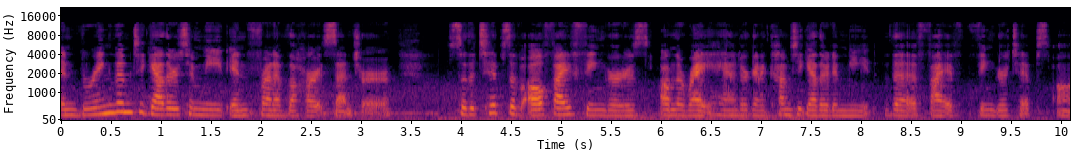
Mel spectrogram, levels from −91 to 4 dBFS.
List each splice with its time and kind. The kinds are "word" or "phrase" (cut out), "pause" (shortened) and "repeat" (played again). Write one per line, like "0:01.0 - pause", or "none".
none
